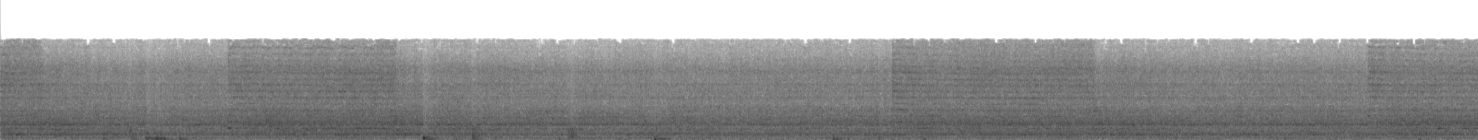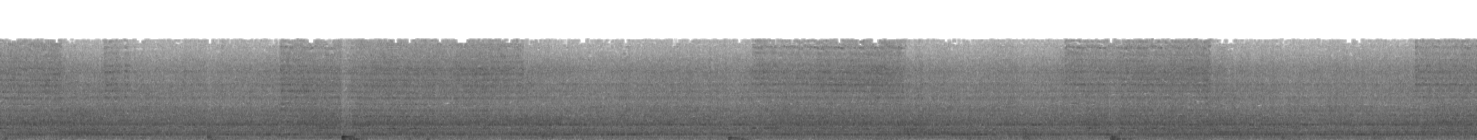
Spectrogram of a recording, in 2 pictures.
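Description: Sawmill band saw running and cutting through logs: a steady hiss of blade and sawdust over a constant machine whine, with occasional short knocks as logs are shifted on the table.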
